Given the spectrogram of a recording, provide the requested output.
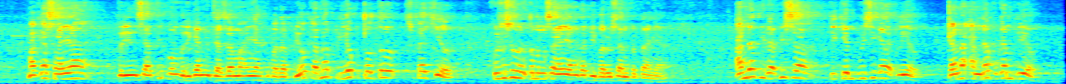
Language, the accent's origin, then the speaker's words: Indonesian; Java, Indonesia; saya orang Jawa.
